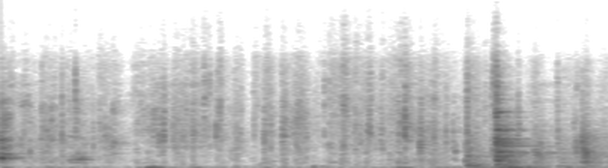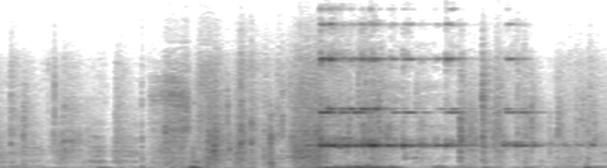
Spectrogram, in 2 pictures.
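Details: Staffordshire Bull Terrier puppies at close range: scuffling, clicking movement noises and breathy rustles, then a short, low rumbling vocal burst near the sixth second, with a thin, steady high whine running in the background.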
